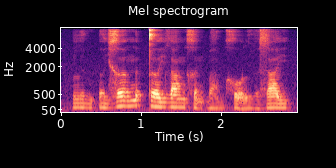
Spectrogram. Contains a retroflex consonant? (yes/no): no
